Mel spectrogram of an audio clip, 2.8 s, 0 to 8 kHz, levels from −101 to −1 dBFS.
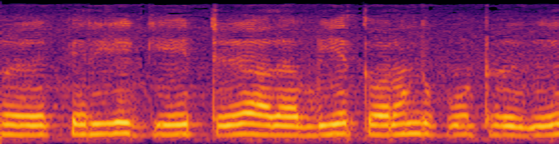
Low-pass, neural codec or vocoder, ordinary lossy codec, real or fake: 7.2 kHz; codec, 16 kHz, 8 kbps, FreqCodec, larger model; AAC, 32 kbps; fake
